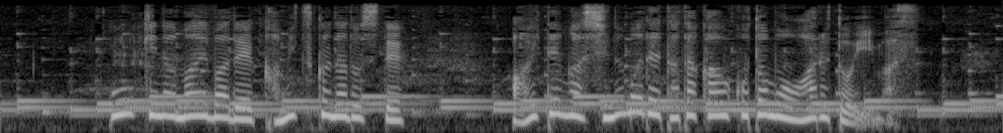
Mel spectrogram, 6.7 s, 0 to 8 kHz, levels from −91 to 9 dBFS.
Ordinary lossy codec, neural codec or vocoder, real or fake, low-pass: none; none; real; 7.2 kHz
